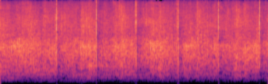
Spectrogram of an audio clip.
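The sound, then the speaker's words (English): An audience claps hands in praise in a dense, continuous roar, with steady sharp accents landing about every half second as the crowd keeps a loose, unified beat. “Give him one more good hand clap of praise if you love him tonight.”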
